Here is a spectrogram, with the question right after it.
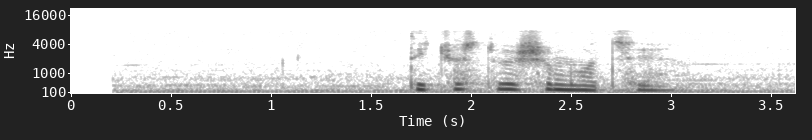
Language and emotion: Russian, neutral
